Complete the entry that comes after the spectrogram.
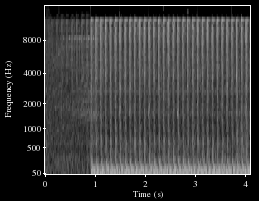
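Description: Rapid automatic gunfire in the Fortnite battle royale game, a loud sustained burst of evenly spaced shots starting abruptly after a short quiet moment and continuing without pause.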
